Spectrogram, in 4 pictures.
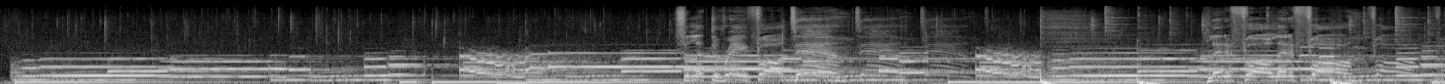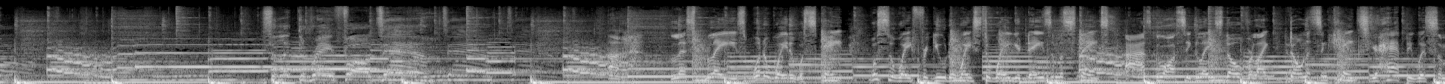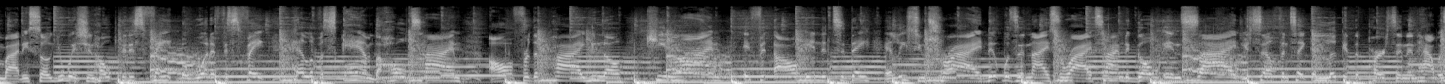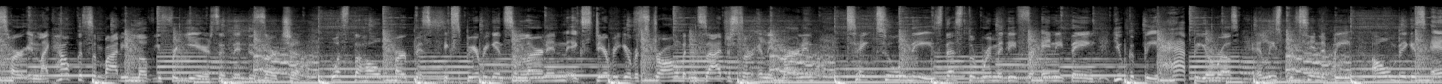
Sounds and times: Music: 0:00.0 - 0:57.7.

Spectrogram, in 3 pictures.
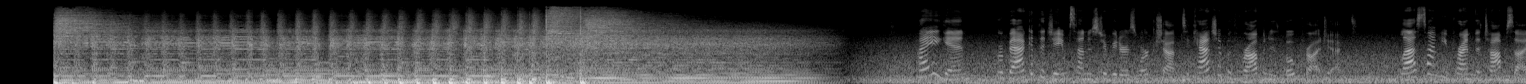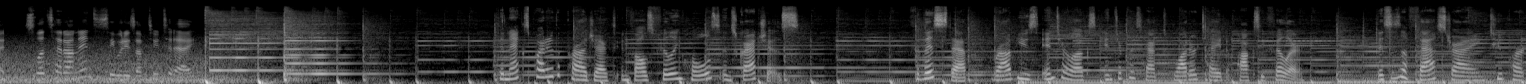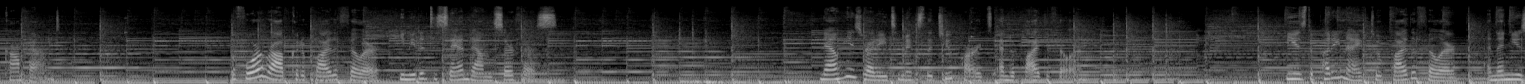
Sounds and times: Music: 0:00.6 - 0:08.5, 0:16.6 - 0:45.7
Speech: 0:09.2 - 0:17.2, 0:20.2 - 0:23.2, 0:24.4 - 0:28.3, 0:29.0 - 0:31.1, 0:32.8 - 0:36.1, 0:38.7 - 0:41.4, 0:43.4 - 0:45.7.

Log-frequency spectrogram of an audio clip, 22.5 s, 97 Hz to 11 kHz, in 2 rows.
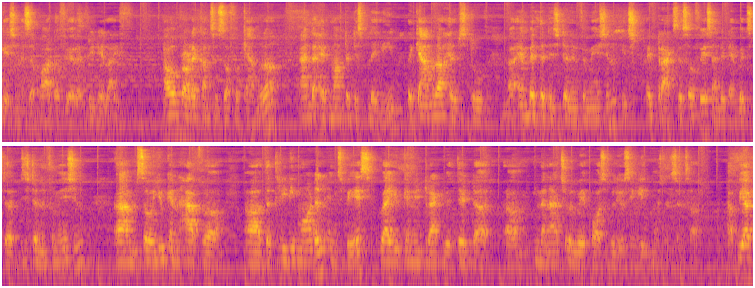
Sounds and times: Music: 0:00.0 - 0:22.5
Speech: 0:00.0 - 0:22.5.

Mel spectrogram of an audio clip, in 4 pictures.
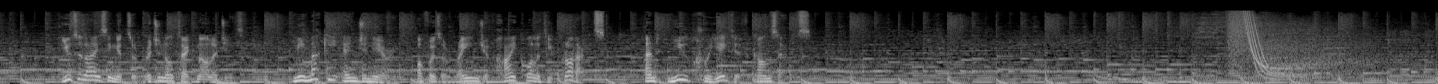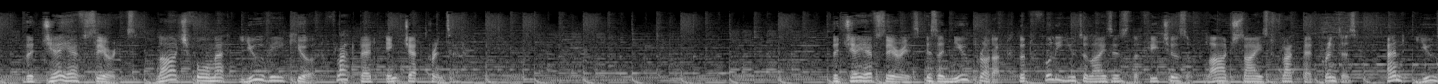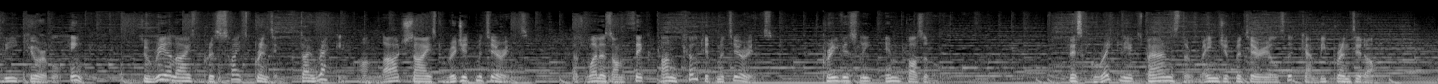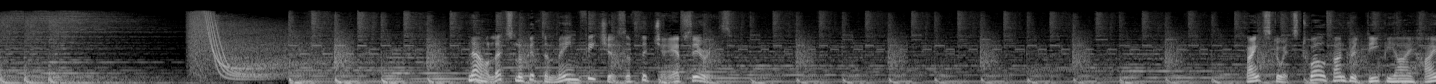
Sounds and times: Music: 0:00.0 - 0:57.5
Speech: 0:00.6 - 0:08.2, 0:14.6 - 0:19.1, 0:22.7 - 0:38.2, 0:39.4 - 0:42.6, 0:47.8 - 0:50.5, 0:55.6 - 0:57.5.

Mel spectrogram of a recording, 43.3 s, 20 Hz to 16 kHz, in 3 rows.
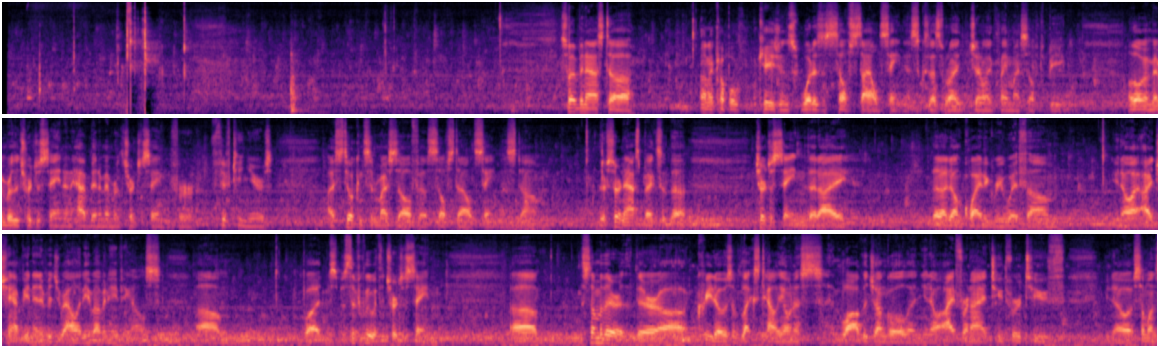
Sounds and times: Sink (filling or washing): 0:00.1 - 0:43.3
Water: 0:00.1 - 0:43.3
Water tap, faucet: 0:00.1 - 0:43.3.

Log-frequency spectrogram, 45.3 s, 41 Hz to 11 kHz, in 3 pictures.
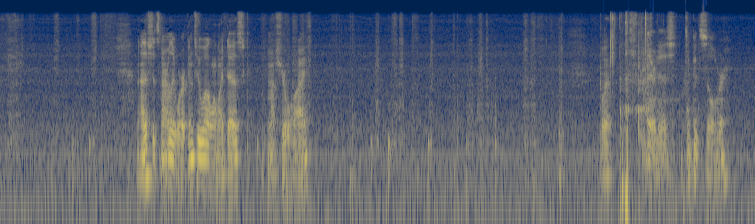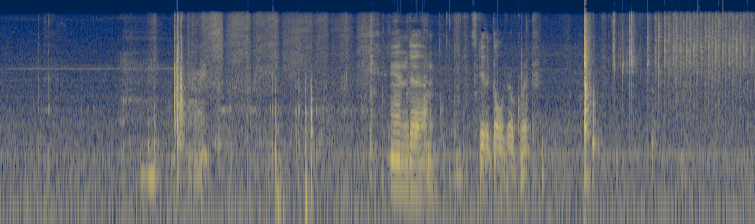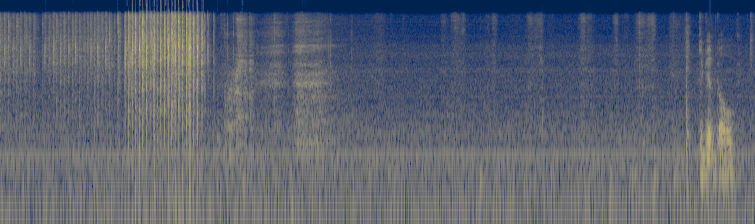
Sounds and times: Speech: 0:02.8 - 0:06.2, 0:12.0 - 0:14.6, 0:22.9 - 0:23.8, 0:24.5 - 0:26.0, 0:44.2 - 0:45.0.

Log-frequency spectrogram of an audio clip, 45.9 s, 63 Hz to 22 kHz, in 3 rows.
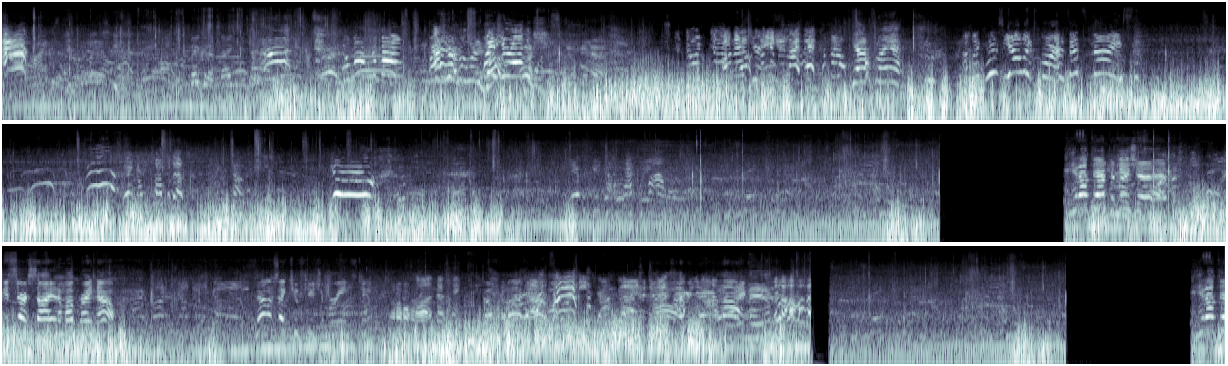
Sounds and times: Run: 0:00.0 - 0:27.0, 0:28.6 - 0:43.9.

